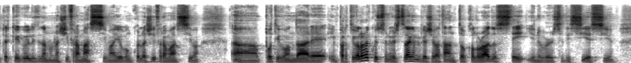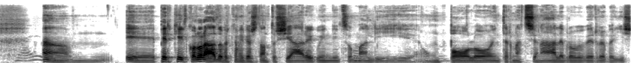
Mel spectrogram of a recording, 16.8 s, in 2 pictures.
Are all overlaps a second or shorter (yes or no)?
yes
